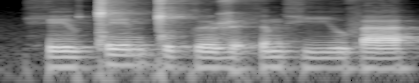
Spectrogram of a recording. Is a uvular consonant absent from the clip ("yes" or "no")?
yes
